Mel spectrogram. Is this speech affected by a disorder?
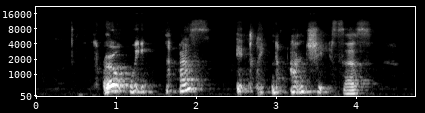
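Yes: spasmodic dysphonia; neurological, vocal cords function only in spasms; trouble speaking during talk; unable to speak normally, voice produced in spasms.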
